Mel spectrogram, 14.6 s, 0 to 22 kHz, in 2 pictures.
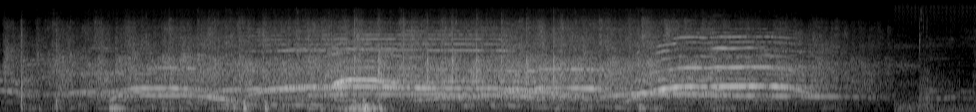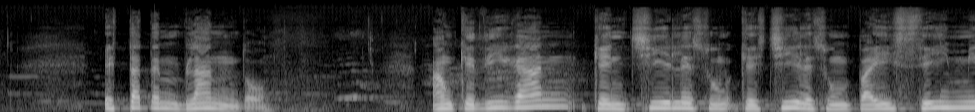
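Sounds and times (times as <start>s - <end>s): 
audience applause at a concert: 0.0s - 6.7s
speech: 0.8s - 1.0s, 8.1s - 9.5s, 10.6s - 14.6s.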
